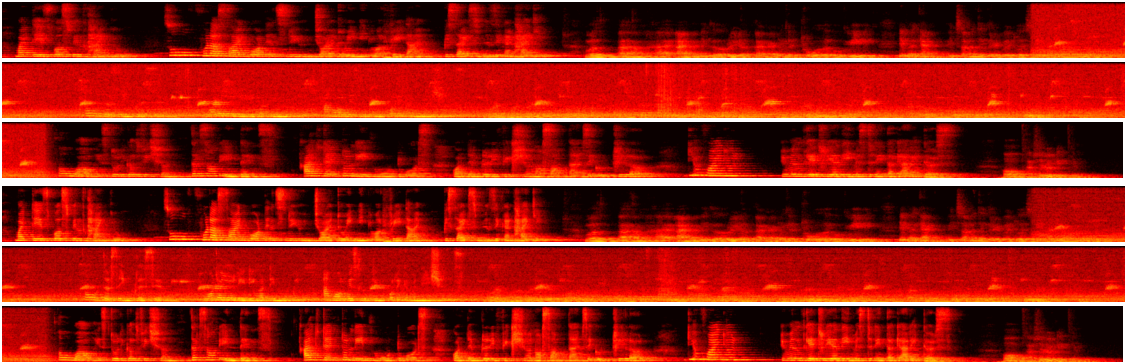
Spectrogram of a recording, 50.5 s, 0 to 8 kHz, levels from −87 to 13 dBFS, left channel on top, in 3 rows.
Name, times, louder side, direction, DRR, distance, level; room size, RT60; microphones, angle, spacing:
voice 1, 0.2-1.9 2.4-6.4 6.6-8.2 18.1-19.4 19.8-21.4 21.7-23.8 34.5-37.7 38.2-43.4 44.0-44.8 45.4-47.8, right 2 dB, 65° right, 4 dB, 0.6 m, -22 dB
voice 2, 8.5-16.6 16.9-17.0 24.0-31.9 32.2-32.5 33.0-33.1 48.7-49.8, equal, 30° left, -10 dB, 1.1 m, -28 dB
sound 1, 15.4-34.4, left 2 dB, 45° left, 0.5 m, -29 dB
4.0 x 3.4 x 3.5 m, 1.2 s
head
